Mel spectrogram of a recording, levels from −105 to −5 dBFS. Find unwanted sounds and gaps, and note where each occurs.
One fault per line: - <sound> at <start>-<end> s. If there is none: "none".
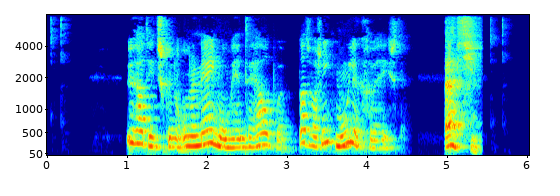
- sneeze at 5.0-5.5 s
